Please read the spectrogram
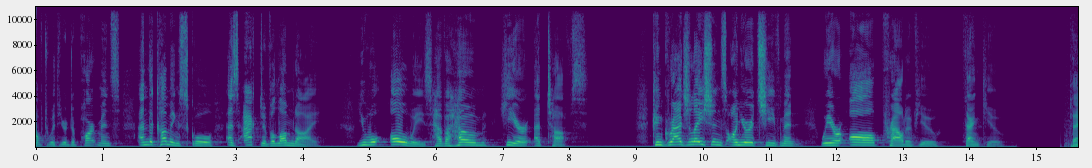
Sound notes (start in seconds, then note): none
